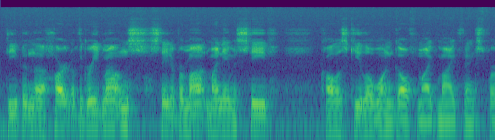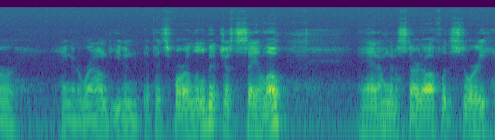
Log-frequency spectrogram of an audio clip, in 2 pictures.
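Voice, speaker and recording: A man's voice: sits low, warm tone, a little hiss or hum. An American man hosting a ham radio stream, chatting casually and telling rambling, jokey stories. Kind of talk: casual storytelling to viewers.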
